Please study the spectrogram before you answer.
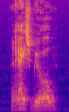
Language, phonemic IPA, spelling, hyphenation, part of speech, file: Dutch, /ˈrɛi̯s.byˌroː/, reisbureau, reis‧bu‧reau, noun, Nl-reisbureau.ogg
- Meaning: travel agency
